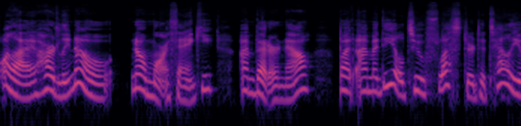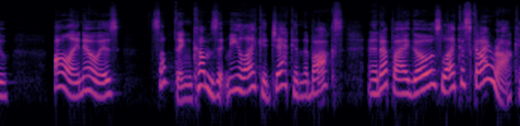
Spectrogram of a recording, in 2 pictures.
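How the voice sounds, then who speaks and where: Using a put-on character voice, a woman sounds squeaky at a fairly high pitch and a fairly quick pace. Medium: read story.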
